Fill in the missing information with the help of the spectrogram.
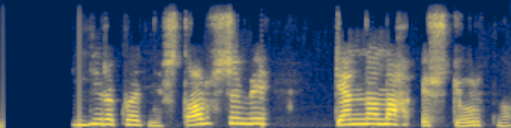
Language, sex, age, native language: Icelandic, male, 20-29, Icelandic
